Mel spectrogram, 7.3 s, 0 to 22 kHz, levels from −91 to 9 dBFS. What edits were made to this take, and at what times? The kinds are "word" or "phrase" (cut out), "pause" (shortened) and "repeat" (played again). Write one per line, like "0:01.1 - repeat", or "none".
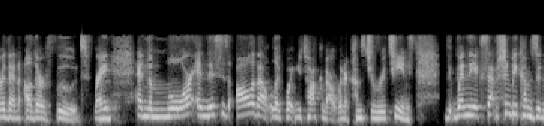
none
